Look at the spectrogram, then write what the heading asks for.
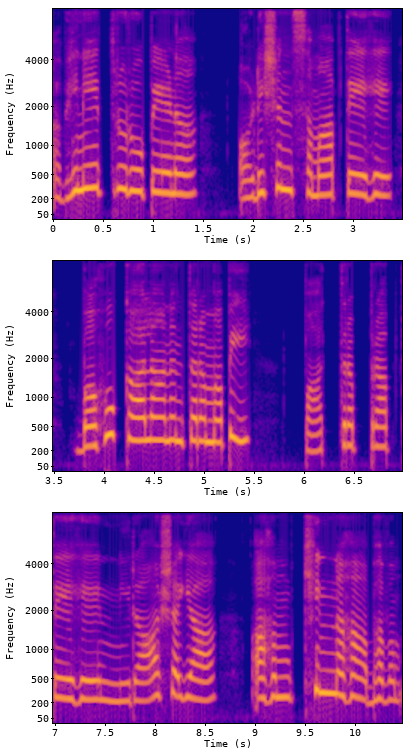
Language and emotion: Sanskrit, sad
